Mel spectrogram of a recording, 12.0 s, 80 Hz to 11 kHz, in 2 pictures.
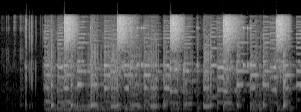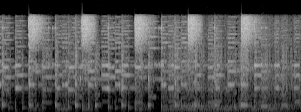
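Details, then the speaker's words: Adafruit MAX98357A I2S 3W Class D amplifier in a DIY 3D-printed mailbox boombox playing music cleanly, no crackle, pops or hiss, while the ground wire is held firmly; popping came from inadequate terminal block connection, fix is soldering wires. "if you hold it in just the right spot you'll get super clean audio which and that is because I'm I'm making sure that it's it's on there really really well especially the ground side"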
